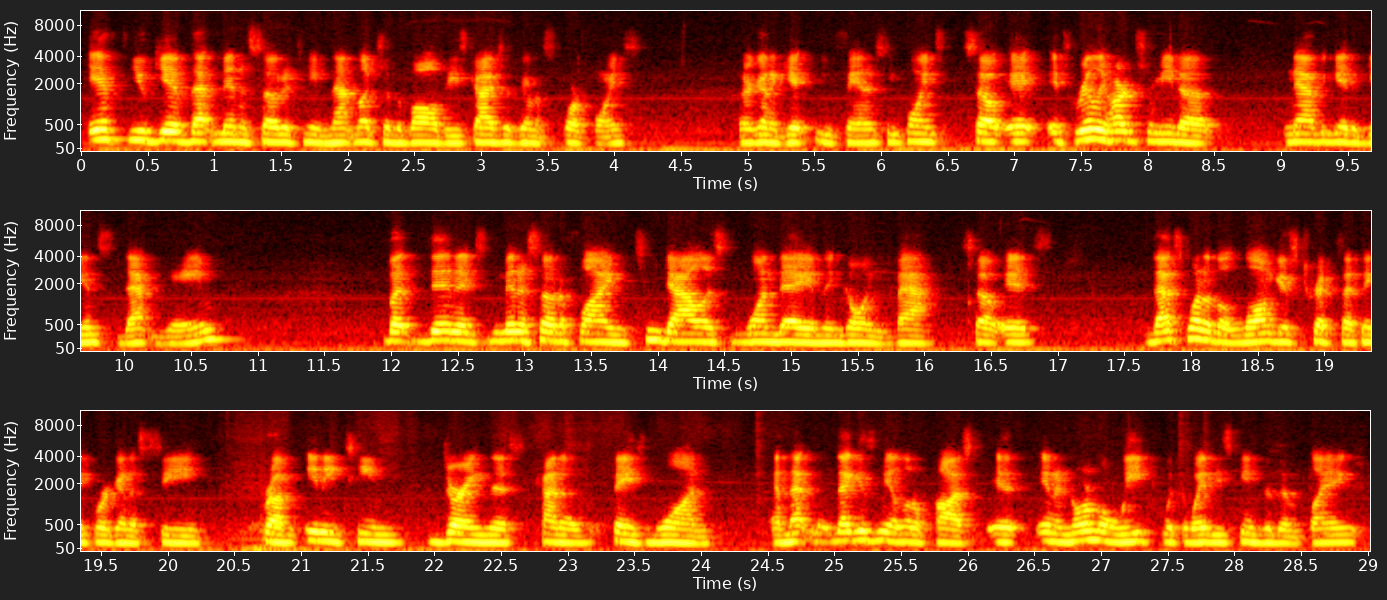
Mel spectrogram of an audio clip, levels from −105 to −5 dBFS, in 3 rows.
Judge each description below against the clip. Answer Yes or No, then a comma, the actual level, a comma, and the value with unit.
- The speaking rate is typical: Yes, average, 195 wpm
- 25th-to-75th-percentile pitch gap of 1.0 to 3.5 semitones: Yes, average, 2.8 semitones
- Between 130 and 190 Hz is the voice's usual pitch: Yes, medium, 140 Hz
